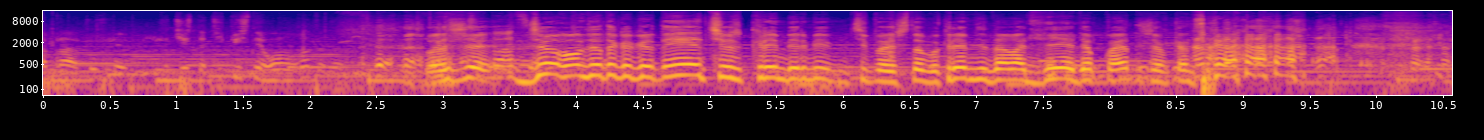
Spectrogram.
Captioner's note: laugh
